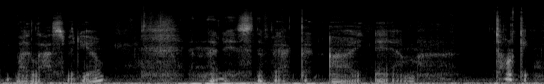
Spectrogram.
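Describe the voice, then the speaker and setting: A man whispers in a relaxed tone. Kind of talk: ASMR rambling talk to camera. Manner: relaxed, rambling.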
